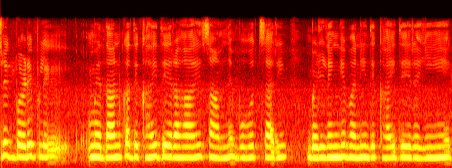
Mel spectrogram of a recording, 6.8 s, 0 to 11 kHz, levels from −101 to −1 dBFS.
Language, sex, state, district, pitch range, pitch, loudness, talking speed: Hindi, female, Bihar, Bhagalpur, 215-225 Hz, 220 Hz, -21 LUFS, 170 wpm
